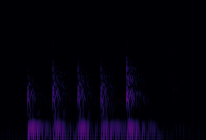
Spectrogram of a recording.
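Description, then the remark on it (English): Five firm knocks on a wooden door in a steady, even rhythm, followed by a fainter sixth tap, with no one speaking. “But instead, I knocked.”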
